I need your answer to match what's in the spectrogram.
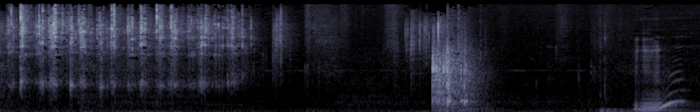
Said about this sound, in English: So let me just roll some dice here.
